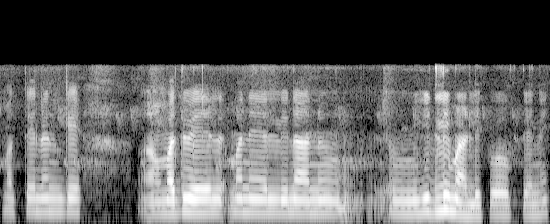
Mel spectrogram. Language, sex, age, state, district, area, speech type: Kannada, female, 45-60, Karnataka, Dakshina Kannada, rural, spontaneous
